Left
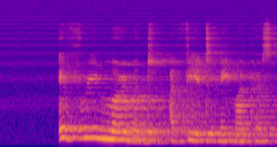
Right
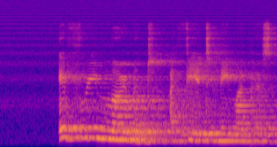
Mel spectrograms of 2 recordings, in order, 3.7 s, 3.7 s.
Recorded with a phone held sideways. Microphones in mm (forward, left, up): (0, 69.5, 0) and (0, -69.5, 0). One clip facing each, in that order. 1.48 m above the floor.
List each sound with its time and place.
0.8 s a woman speaking: 25° left (ahead or behind), 1.8 m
